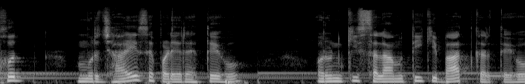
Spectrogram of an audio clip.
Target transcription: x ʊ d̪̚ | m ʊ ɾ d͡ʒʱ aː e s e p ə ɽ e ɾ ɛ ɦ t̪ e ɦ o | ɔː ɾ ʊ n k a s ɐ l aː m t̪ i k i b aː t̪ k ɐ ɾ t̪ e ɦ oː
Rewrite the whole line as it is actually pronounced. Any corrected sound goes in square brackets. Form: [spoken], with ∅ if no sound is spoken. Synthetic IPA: x ʊ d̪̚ | m ʊ ɾ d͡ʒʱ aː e s e p [ɐ] ɽ e ɾ ɛ ɦ t̪ e ɦ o | ɔː ɾ ʊ n k [i] s ɐ l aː m t̪ i k i b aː t̪ k ɐ ɾ t̪ e ɦ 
